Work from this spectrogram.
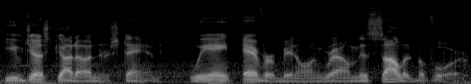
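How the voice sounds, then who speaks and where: An actor playing a rough, scheming male raider lieutenant with a streetwise, persuasive way of talking. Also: extremely low pitch, expressive, normal speed, fairly bright tone, a little hiss or hum.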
